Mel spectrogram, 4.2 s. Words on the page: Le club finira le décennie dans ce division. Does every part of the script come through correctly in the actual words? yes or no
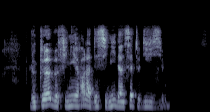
no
